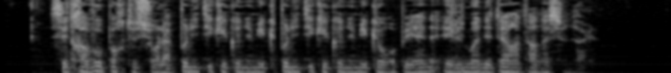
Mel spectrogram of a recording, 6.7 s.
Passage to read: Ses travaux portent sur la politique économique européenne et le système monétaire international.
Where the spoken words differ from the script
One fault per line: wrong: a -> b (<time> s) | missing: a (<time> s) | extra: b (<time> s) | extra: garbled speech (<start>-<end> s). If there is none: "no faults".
extra: politique économique (2.7 s)
missing: système (4.6 s)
